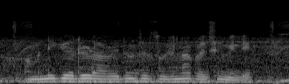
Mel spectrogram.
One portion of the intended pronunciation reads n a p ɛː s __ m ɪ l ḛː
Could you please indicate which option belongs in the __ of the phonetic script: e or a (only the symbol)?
e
